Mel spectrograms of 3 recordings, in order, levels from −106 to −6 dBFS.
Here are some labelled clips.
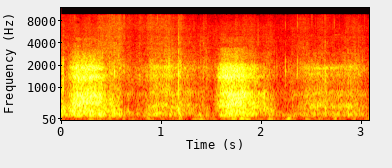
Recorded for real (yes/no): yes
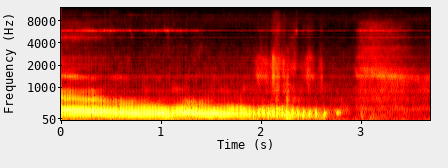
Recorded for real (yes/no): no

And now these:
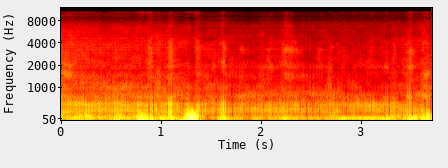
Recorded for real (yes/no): no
